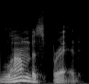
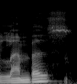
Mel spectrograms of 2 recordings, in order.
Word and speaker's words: lembas: They eat lambus bread. And they're like, I'm Lambus? good for 4 My months. guy, I think it's pronounced lambus bread. Lambus bread. It's probably actually lembas.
